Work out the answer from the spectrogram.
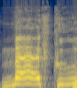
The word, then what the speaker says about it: Macross: you got to say it like the Japanese opening. Macross.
